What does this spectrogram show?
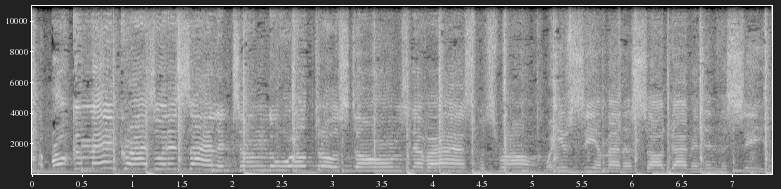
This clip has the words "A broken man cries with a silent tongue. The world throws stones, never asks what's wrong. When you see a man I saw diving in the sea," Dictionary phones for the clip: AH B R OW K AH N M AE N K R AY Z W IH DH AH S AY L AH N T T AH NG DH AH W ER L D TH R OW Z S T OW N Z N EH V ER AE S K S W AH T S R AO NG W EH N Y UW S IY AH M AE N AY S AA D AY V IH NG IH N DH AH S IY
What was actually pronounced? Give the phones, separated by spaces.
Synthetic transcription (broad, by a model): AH B R OW K AH N M AE N K R AY Z W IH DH AH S AY L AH N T T AH NG DH AH W ER L D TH R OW S T OW N Z N EH V ER AE S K W AH T S R AO NG W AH N Y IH S IY AH M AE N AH S AA D AY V IH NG IH N DH AH S IY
